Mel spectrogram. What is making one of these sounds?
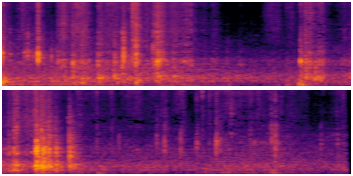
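Plastic parts click and rattle.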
